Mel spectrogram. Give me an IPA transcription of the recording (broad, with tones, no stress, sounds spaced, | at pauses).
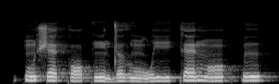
p ũ˦ ʃ ɛ˦ k ɔ˦ k ĩ˦˨ d ə˦ ɣ ũ˧ w iː˦ k ɛ˦ ŋ ɔ̃˦ | k͡p ɨ˦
